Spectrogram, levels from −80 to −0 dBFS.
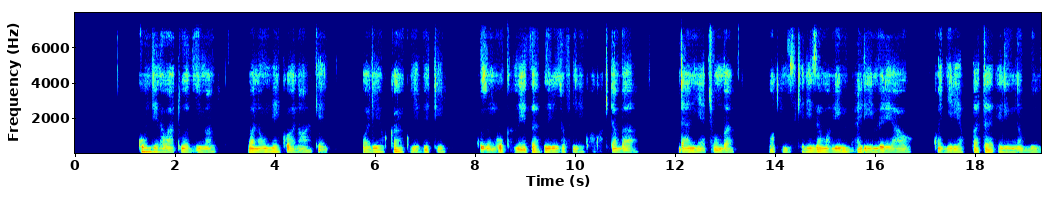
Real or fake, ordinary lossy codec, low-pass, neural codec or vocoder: fake; AAC, 32 kbps; 7.2 kHz; codec, 24 kHz, 0.9 kbps, DualCodec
